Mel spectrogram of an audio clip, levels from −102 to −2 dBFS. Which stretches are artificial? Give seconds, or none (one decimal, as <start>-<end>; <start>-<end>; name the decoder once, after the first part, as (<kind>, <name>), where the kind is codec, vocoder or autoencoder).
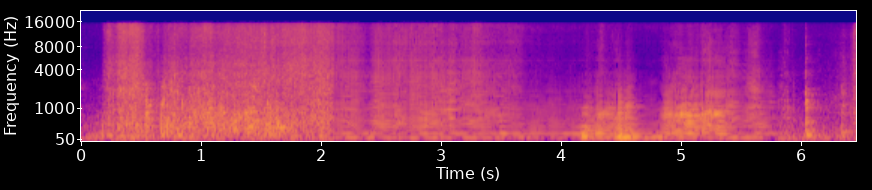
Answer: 2.1-5.8 (vocoder, BigVGAN v2)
